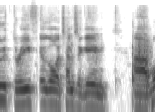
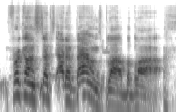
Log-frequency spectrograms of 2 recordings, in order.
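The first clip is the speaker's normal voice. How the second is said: put-on vampire voice, higher pitch; 3 semitones higher than usual. Doing a mock basketball play call as a commentary bit, in the Dracula voice. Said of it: "you gotta do the Dracula voice".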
